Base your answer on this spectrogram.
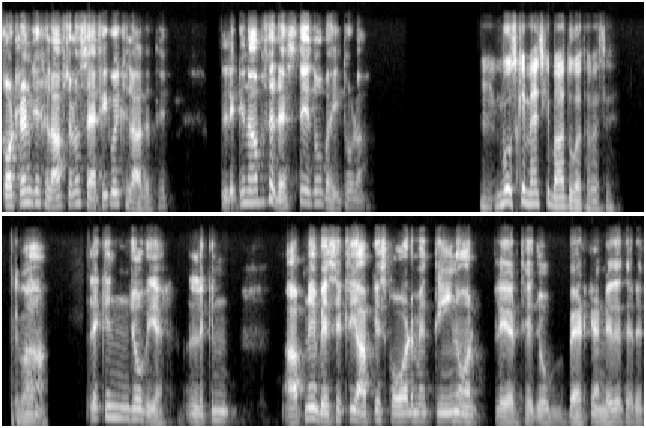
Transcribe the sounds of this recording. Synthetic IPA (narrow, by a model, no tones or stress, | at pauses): skɔːʈlɛ̃ːɳɖkexɪlaːft͡ʃɐlosɛːfikoikʰɪlaːd̪et̪ʰeː | leːkɪnaːpʊseɾɛsʈd̪eːd̪oːbɐɦit̪ʰoːɽa̰ː | ʋoʊskemɛːt͡ʃkebaːd̪ɦʊat̪ʰaʋɛːse | ebaɦːãː | lʔḛːkɪnd͡ʒoːbʱiɦɛːleːkɪn | a̰ːpnebeːsɪkliaːp̚keskɔːɾɖmẽt̪iːnɔːɾpleːjəɾt̪ʰed͡ʒoːbɛːʈʰkeɐ̃ɳɖed̪eːt̪ḛɾḛː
